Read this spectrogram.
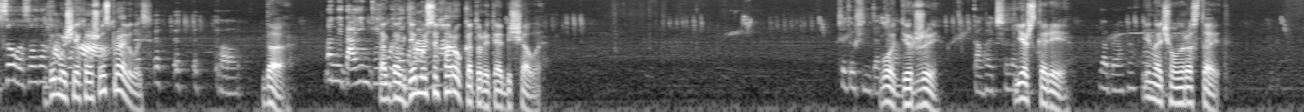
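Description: An elderly woman talks close by with animation.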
